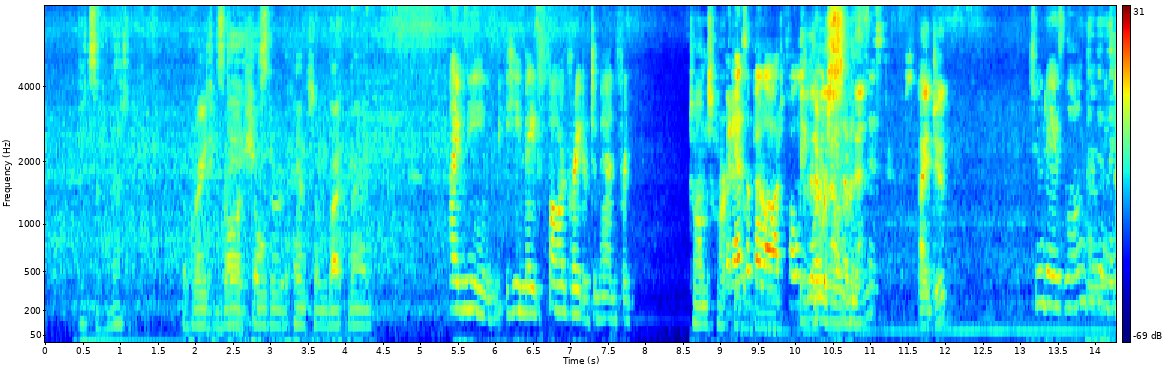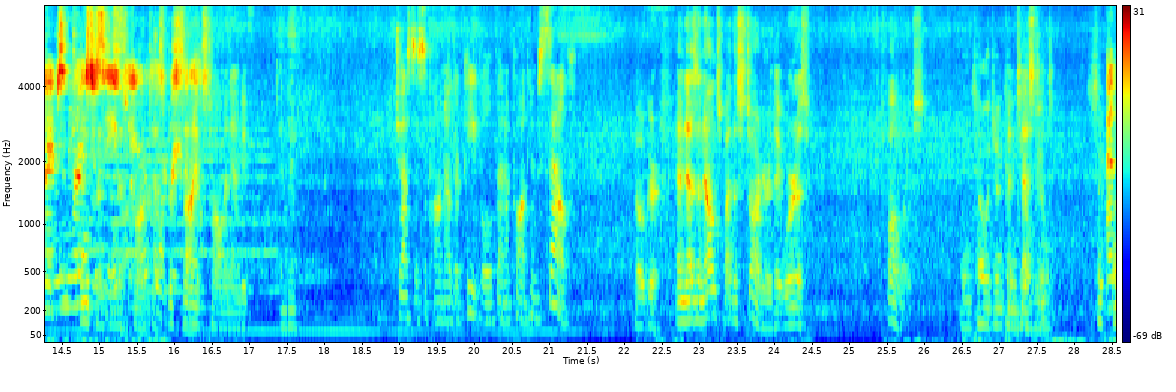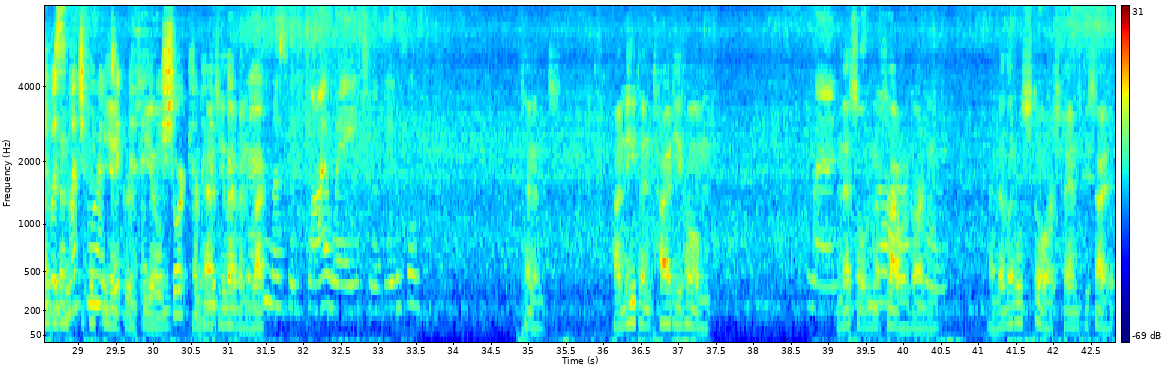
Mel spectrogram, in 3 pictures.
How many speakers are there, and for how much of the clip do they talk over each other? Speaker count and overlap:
9, about 31%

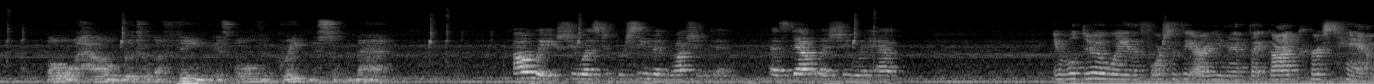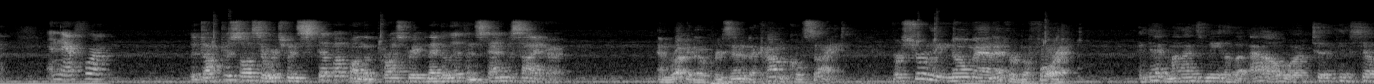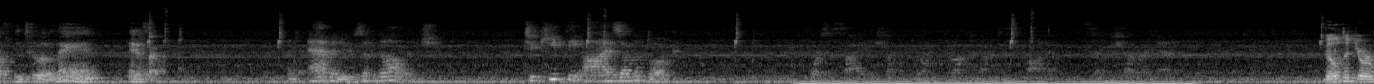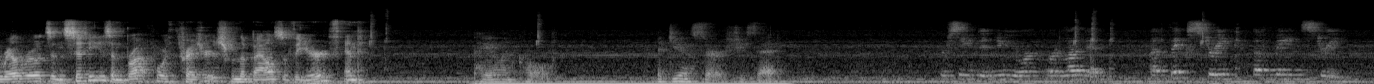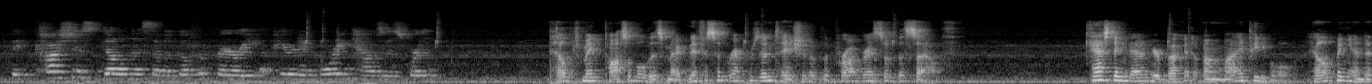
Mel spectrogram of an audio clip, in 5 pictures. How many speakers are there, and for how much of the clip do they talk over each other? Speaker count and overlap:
10, no overlap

